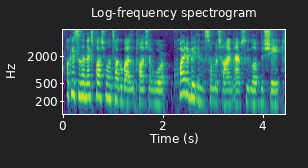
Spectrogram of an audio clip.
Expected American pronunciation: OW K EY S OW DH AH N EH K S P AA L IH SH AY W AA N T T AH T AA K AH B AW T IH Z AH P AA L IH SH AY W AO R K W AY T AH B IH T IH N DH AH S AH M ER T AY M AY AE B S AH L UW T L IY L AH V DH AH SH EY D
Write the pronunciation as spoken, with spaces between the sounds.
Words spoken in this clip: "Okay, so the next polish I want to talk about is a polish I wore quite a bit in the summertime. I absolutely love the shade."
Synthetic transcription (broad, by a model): OW K EY S OW DH AH N EH K S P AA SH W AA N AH T AA K AH B AW T IH Z AH P AA L IH SH AY W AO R K W AY T AH B IH T IH N DH AH S AH M ER T AY M AY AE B S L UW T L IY L AH V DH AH SH EY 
